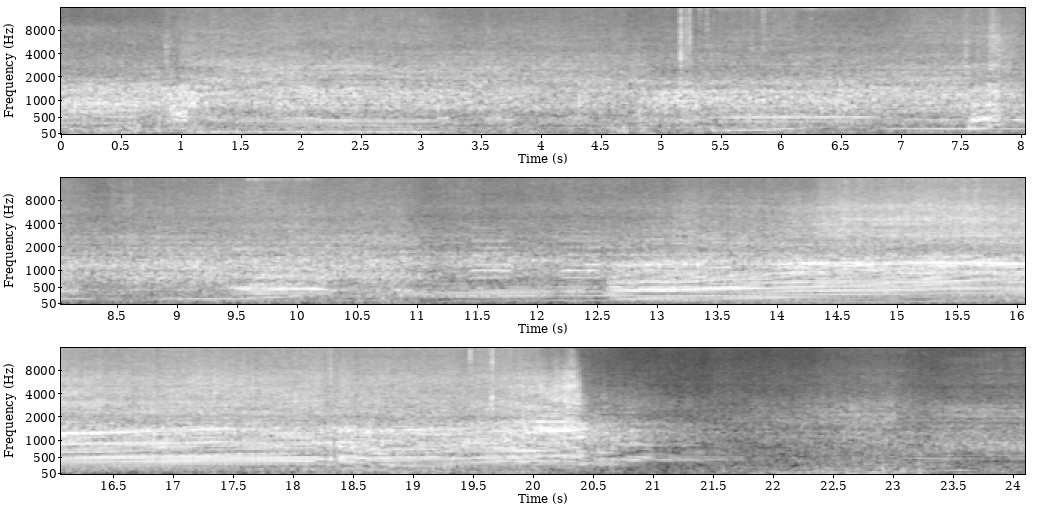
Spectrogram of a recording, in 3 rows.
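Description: Engines of a bolt-on BMW 335i and a bolt-on 5.0 Mustang racing side by side. A steady low drone gives way to hard acceleration, revving up through several gear changes, and the sound drops away abruptly about twenty seconds in.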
